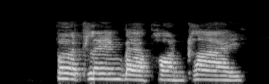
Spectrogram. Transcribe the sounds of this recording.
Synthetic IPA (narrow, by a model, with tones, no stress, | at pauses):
pɤː˨˩t̪̚pʰleː˧ŋbɛː˨˩pʰhʰɔː˨˩˦nkʰlaː˧j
